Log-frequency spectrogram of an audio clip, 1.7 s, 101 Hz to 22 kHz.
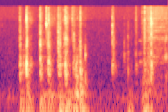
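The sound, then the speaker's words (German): Typing on a Logitech K120 computer keyboard while writing code: many quick, light keystrokes in uneven bursts, fairly quiet, with a short pause partway through. “Deine Tastatur dann, klingt sehr schön. Ja, es ist aber keine besondere.”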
